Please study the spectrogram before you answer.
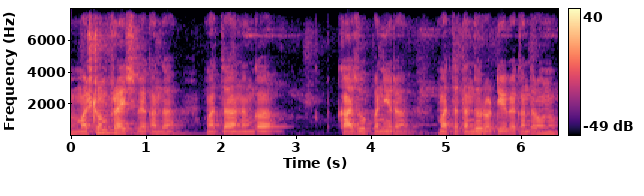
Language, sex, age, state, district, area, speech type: Kannada, male, 18-30, Karnataka, Gulbarga, urban, spontaneous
